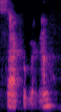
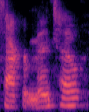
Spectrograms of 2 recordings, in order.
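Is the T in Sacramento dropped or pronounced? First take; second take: dropped; pronounced. First: The T sound is dropped. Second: The T sound is clearly pronounced. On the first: The speaker calls it right. "We don't say our T's either" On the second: The speaker calls it wrong. "no one says"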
